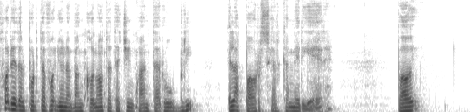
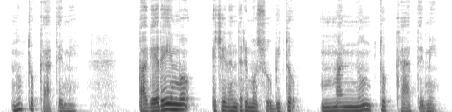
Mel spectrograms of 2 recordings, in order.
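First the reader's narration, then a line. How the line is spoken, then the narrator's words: Calm, gentle voice. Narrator (Italian): con voce tranquilla e dolce disse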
